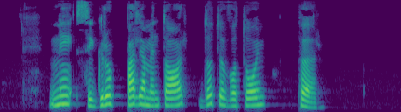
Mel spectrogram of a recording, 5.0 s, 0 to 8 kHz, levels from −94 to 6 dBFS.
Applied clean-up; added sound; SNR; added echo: none; none; none; none.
